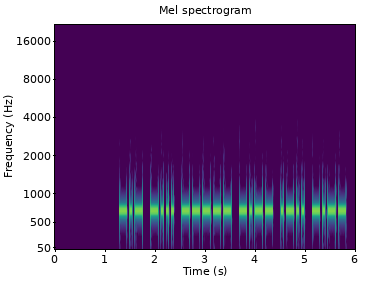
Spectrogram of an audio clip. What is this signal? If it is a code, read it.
Morse code, heard as a keyed tone, about 23 wpm, 700 Hz. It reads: KB0YLY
